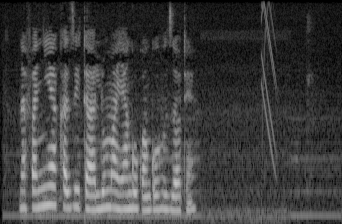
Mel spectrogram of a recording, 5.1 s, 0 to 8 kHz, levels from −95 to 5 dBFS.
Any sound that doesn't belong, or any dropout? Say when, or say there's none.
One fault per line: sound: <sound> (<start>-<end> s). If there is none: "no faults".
sound: chirp (3.9-4.2 s)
